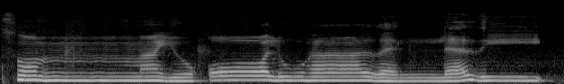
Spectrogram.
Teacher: ثا میں سین جیسی سیٹی نہیں آتی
